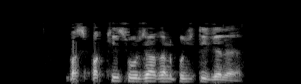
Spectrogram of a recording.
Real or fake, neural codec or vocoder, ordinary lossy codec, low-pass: real; none; MP3, 32 kbps; 7.2 kHz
